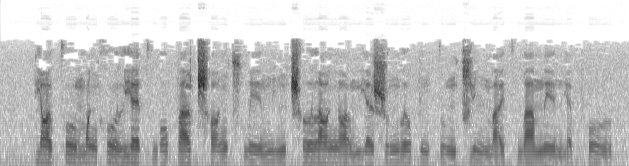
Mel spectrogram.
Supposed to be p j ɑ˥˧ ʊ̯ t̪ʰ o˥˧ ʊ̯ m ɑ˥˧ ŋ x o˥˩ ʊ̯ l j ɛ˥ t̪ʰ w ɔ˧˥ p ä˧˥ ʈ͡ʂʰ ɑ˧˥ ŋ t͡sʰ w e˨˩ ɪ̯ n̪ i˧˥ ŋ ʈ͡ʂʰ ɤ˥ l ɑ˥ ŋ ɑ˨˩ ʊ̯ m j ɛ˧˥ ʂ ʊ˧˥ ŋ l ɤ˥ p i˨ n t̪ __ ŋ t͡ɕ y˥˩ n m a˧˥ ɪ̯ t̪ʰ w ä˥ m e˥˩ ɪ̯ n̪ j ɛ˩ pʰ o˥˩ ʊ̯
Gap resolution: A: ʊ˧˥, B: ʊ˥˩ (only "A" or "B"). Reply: A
